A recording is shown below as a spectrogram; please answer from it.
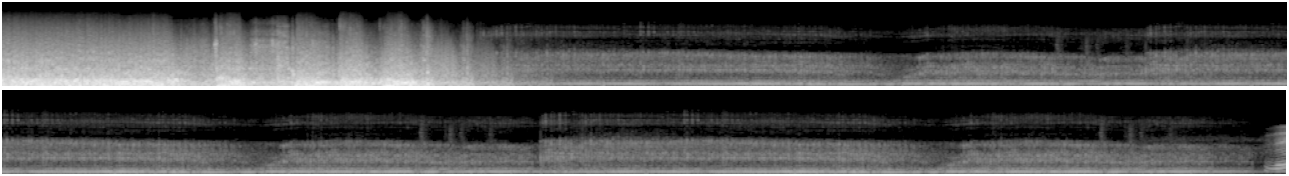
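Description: Thunder, a loud rumbling peal with sharp cracks, that cuts off suddenly about six seconds in. It gives way to a faint steady low hum, with a higher tone fading in and out every few seconds.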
